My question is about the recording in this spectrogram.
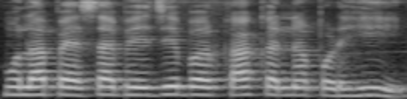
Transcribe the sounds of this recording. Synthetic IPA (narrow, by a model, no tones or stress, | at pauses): mulapɛsabʱed͡zebəɾkakəɾnapəɽɦiː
